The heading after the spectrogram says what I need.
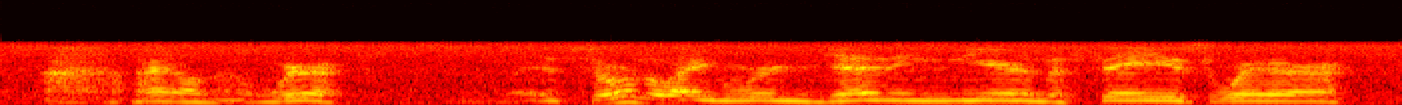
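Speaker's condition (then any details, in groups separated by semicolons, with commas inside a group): ALS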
